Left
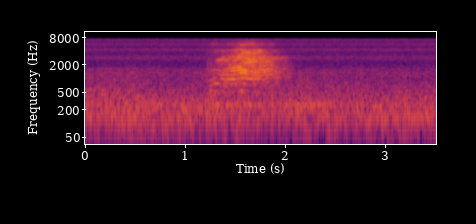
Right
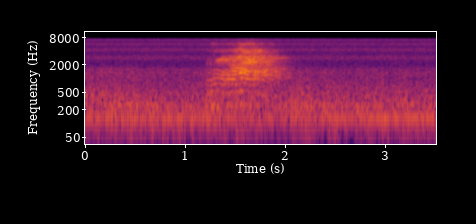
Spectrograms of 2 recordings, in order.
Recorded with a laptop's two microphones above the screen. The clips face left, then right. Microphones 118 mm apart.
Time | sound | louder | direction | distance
1.2 | a cat meowing | even | 45° right (ahead or behind) | 5 m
